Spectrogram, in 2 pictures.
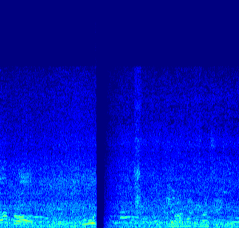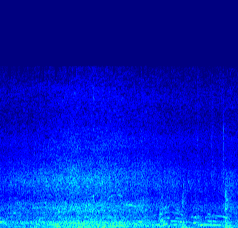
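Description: Sea surf rolling in steadily on Whitby beach in North Yorkshire, England, a constant broadband wash of breaking waves with a brief dropout partway through and faint voices mixed into the beach ambience.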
